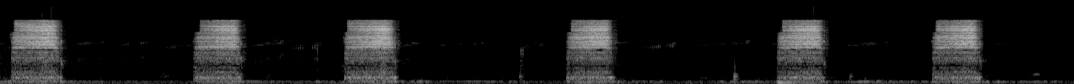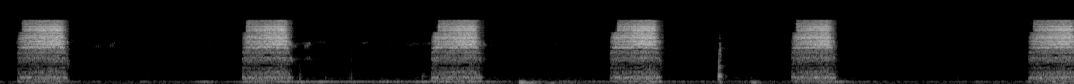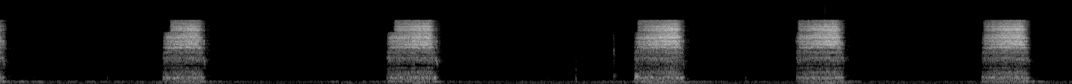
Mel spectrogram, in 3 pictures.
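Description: Barn owlets giving their raspy, hissing begging calls, one hiss about every one and a half to two seconds, repeated throughout. A faint steady low hum runs underneath.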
